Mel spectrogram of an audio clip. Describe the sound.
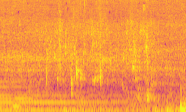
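Cold water runs from a tap in a steady, hissing stream with light splashing. The rush stays even and unbroken throughout.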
